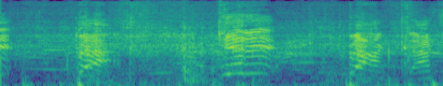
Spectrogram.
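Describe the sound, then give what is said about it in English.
Oars of a women's rowing crew dip and splash into the water of the Charles River in a few rhythmic strokes, fairly loud, with voices talking over the watery bursts. “That by putting the oar in the water, we are”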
